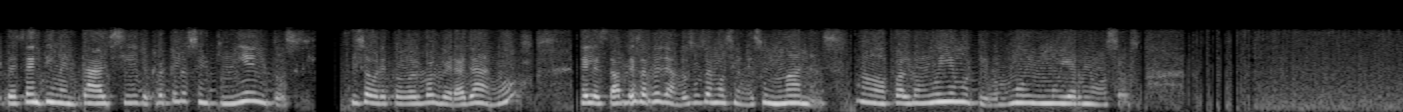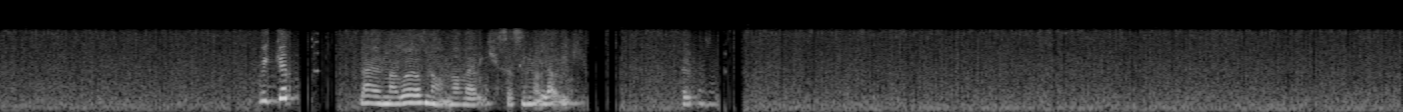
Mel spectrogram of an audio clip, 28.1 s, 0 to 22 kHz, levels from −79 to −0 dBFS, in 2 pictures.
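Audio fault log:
Throughout: stuck bit. Distortion rides on the speech, and pauses fill with hiss. A data bit likely stuck at one value causes it.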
